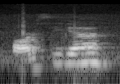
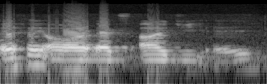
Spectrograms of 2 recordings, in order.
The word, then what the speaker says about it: Farxiga: Now, on the other hand, the ad that I thought was the worst was this ad by Farxiga.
